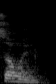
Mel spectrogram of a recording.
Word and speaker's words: Samhain: have been deceived in participating in, is called Samhain. Samhain. And it's spelled Samhain, but it's pronounced Samhain.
